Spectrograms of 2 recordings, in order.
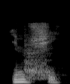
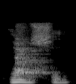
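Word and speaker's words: امشي: La lettre Shin, Shin à la fin d'un mot, Imshi, Imshi, marche. Donc, comme l'exemple qu'on vient d'avoir, ici le Aleph ne se prononce pas comme d'habitude, parce que c'est au début d'un mot, au début d'un verbe, on va voir ça plus tard.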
